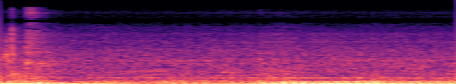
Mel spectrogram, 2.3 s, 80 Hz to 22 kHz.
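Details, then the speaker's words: Honda Civic VTEC with battery light on: normal idle, but with AC switched on idle sags and labours, dropping toward about 100 rpm and near stalling, also falls after revving; idle air control and ECU faulty. "Ayan naghihingalo mga boss. So dahan-dahan siyang bumababa hanggang sa mamatay mga bossing makita niyo yung idle oh."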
